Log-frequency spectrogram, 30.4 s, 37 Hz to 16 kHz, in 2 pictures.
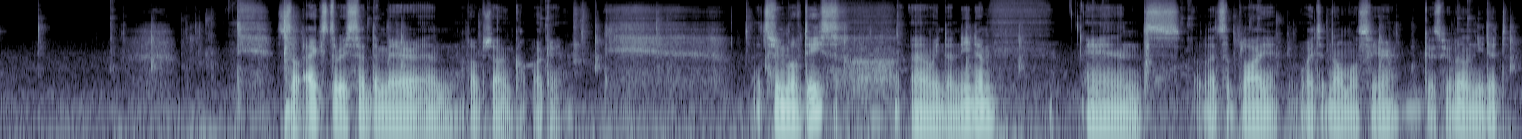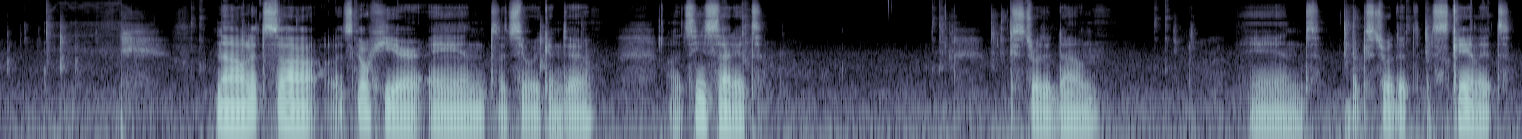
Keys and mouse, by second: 1.7 ctrl+z, 1.7 alt+x, 2.0 alt+x, 3.7-4.0 drag, 4.0-4.6 middle drag, 4.6 `, 5.3 click, 5.9 middle click, 6.6 shift+2, 7.6 shift+middle click, 8.4 middle click, 9.6 shift+middle click, 10.1-11.5 middle drag, 11.8 click, 12.1 q, 13.1 `, 13.7 shift+middle click, 14.5 click, 15.1 shift+middle drag, 15.8 shift+middle click, 17.1 click, 17.6 middle click, 18.0 Tab, 20.6 middle click, 22.3 i, 25.1 e, 28.6 e, 29.4 s.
